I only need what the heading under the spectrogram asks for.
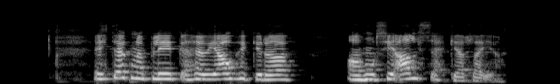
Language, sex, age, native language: Icelandic, female, 50-59, Icelandic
